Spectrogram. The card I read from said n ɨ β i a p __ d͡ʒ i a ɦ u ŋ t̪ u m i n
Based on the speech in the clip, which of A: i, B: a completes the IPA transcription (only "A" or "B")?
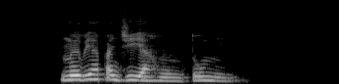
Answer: B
